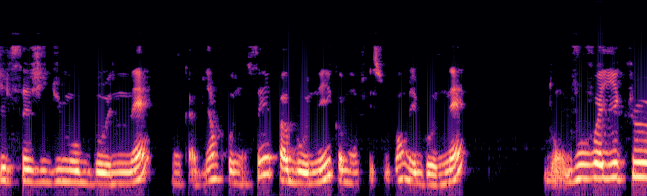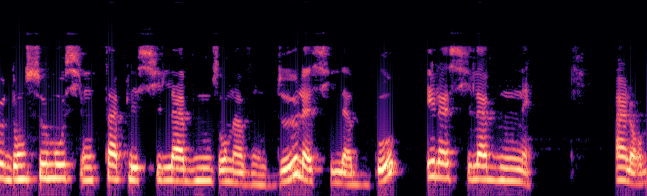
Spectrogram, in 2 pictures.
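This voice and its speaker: Teacher speaking slowly, mellow voice. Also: female voice, medium pitch. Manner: slow, careful, over-articulating sounds and syllables. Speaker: primary school teacher. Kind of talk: recorded phonics lesson for children. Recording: slightly dull lo-fi voice recording.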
